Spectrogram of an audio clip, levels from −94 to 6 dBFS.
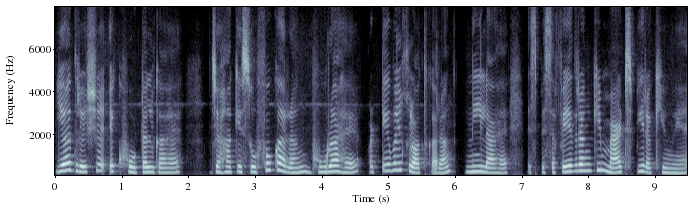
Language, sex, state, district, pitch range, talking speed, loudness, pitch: Hindi, female, Jharkhand, Palamu, 225-275 Hz, 190 wpm, -18 LUFS, 245 Hz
